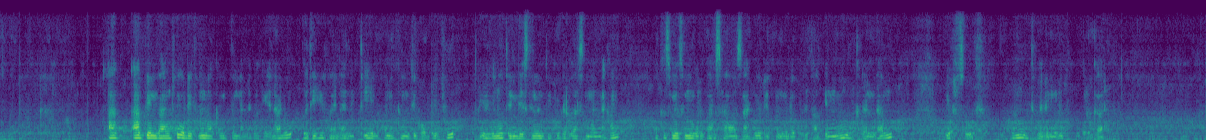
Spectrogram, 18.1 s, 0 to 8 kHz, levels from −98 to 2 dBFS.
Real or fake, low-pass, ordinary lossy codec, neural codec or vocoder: fake; 7.2 kHz; AAC, 48 kbps; codec, 16 kHz, 4.8 kbps, FACodec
